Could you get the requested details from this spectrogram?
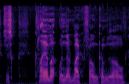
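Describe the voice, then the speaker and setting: A man's voice: low-pitched, unhurried, a little mellow. A middle-aged man who is sick with a cold, chatting casually and jokingly as a podcast co-host. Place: at home in a house.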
